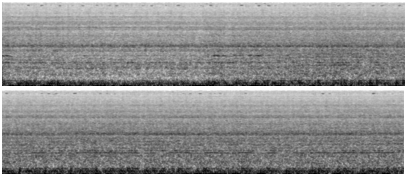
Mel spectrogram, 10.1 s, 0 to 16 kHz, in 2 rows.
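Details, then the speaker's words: Classic Buick petrol V8 at roadside after distributor failure, idling with the PCV vacuum leak now plugged: smooth, even, deep steady rumble with no misses or hiss; normal idle. "All right, let's try that again with the enormous vacuum leak plugged. I can't imagine that might help it run better."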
